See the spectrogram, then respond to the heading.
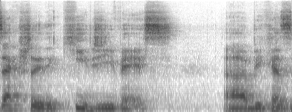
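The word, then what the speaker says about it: Chigi: out there takes italian or whatever but the pronunciation is kind of weird you'd think it's the cheeky vase but it's actually the kiji vase because it's italian and it belonged to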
